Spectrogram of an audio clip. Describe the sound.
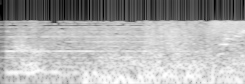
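A Molotov cocktail exploding on a car bonnet, starting abruptly and rolling on as a loud, sustained, roaring rumble that swells slightly midway and never fades out.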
